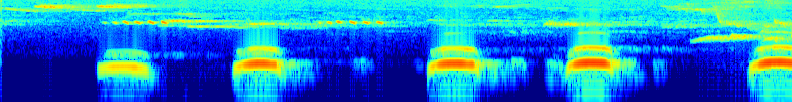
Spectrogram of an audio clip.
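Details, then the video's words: Wild owl in a night forest giving short, mellow, mid-pitched hoots, four evenly spaced across a few seconds, with faint thin high whistles in the background. "Як звучить сова в дикій природі"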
